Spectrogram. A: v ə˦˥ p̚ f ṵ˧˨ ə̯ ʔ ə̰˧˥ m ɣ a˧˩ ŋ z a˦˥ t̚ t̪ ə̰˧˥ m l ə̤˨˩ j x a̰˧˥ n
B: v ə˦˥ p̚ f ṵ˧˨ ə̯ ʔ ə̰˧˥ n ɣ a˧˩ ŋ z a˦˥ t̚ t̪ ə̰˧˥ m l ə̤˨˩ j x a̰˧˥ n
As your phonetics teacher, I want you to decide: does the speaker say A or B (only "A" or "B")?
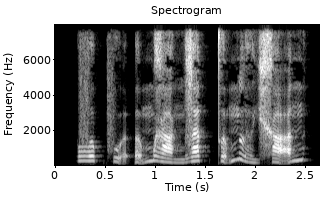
A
